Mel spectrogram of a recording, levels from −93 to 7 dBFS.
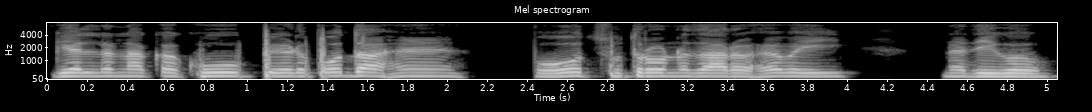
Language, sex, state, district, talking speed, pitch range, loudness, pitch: Marwari, male, Rajasthan, Churu, 165 wpm, 170-180 Hz, -18 LUFS, 175 Hz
